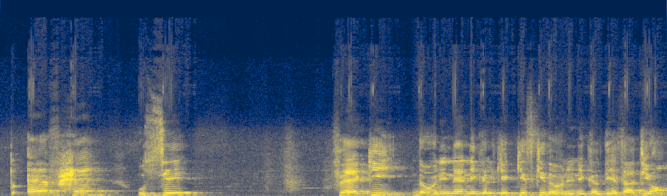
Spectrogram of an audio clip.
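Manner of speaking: ordinary delivery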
